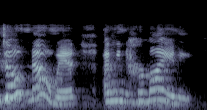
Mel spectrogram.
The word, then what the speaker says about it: Hermione: And yes, and yes, there are people out there who are like, I didn't know until the movie came out that it's not Hermmon.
